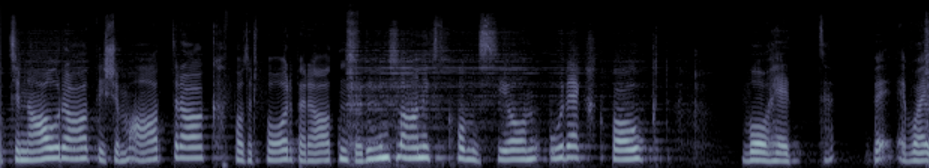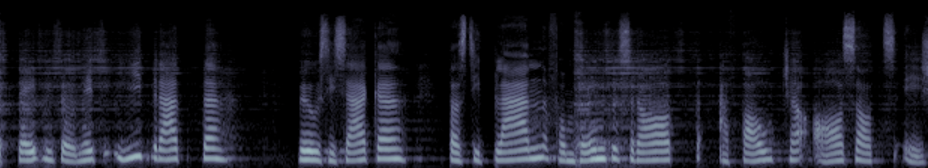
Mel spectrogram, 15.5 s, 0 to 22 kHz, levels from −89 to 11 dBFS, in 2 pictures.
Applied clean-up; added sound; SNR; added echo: neural mask model RNNoise.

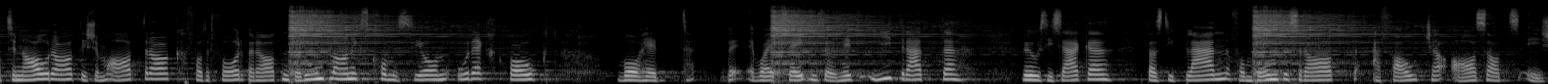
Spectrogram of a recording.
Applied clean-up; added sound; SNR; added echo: none; Hi-hat; 12 dB; none.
